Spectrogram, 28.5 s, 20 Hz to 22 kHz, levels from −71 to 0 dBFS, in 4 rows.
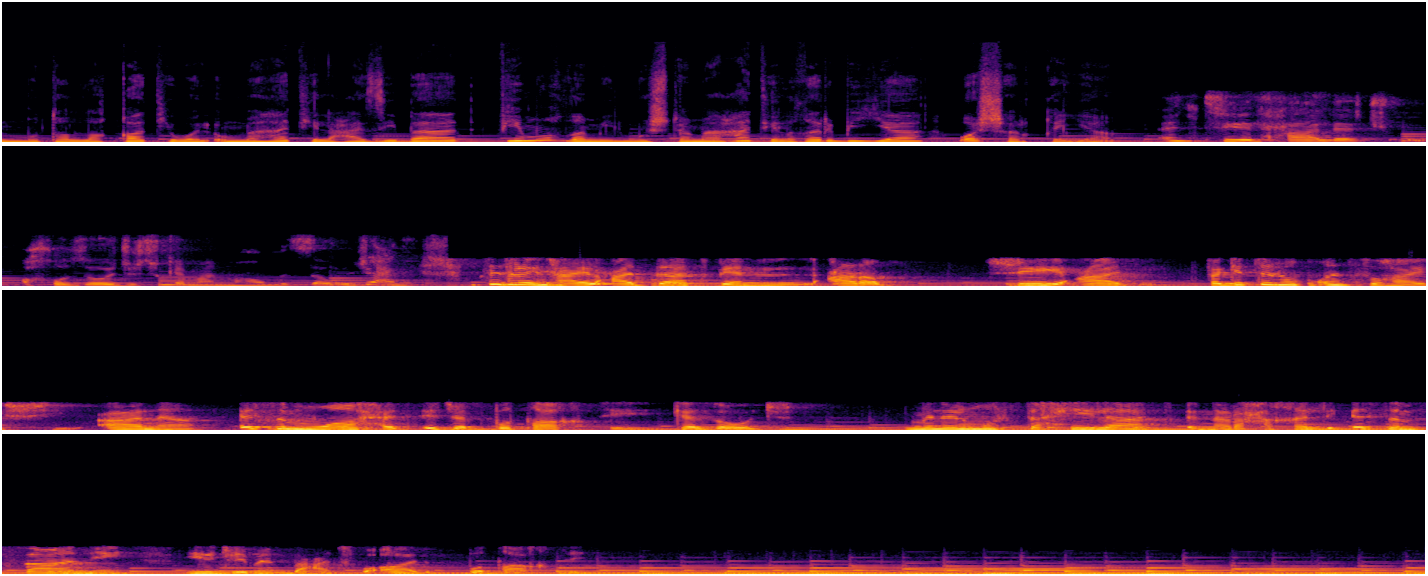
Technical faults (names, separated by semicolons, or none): input switched to a poorer device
